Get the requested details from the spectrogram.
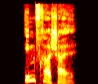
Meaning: infrasound
- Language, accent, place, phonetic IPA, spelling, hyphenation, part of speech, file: German, Germany, Berlin, [ɪnfʁaʃal], Infraschall, In‧fra‧schall, noun, De-Infraschall.ogg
